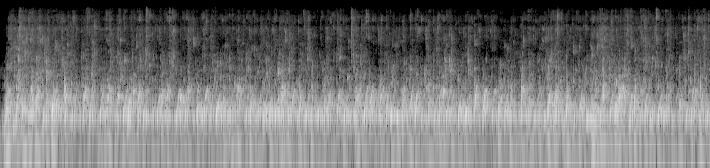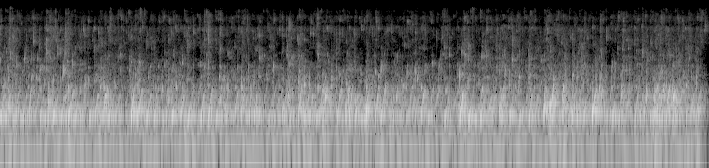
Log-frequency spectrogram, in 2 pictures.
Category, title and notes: Sound effects > Natural elements and explosions
WATRBubl-Samsung Galaxy Smartphone Bubbling, Large Nicholas Judy TDC
Phone-recording, bubbles, large, water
